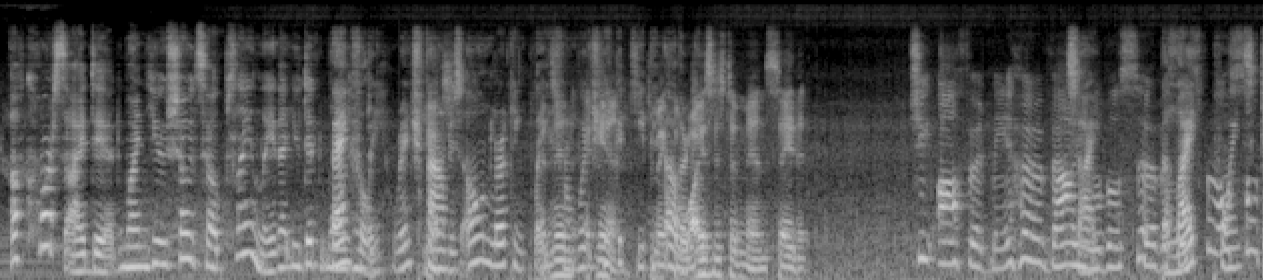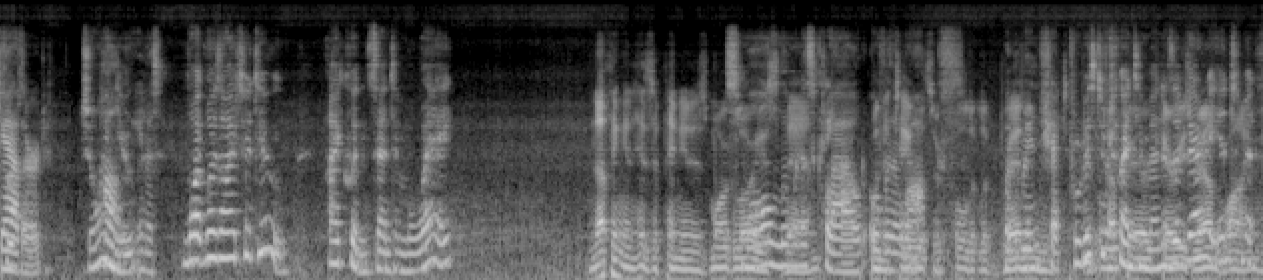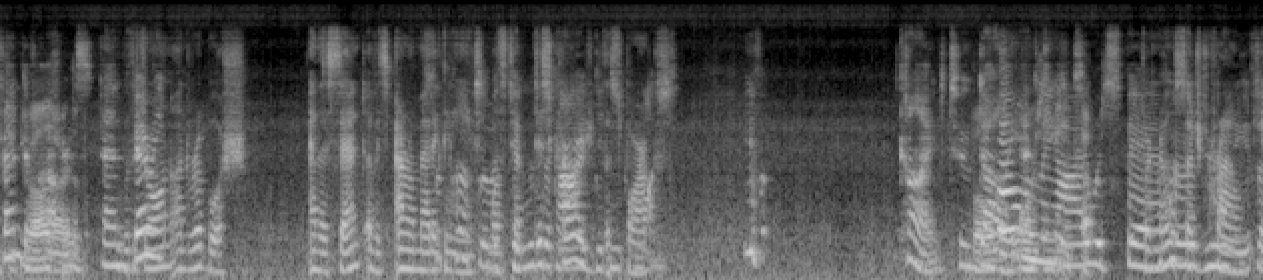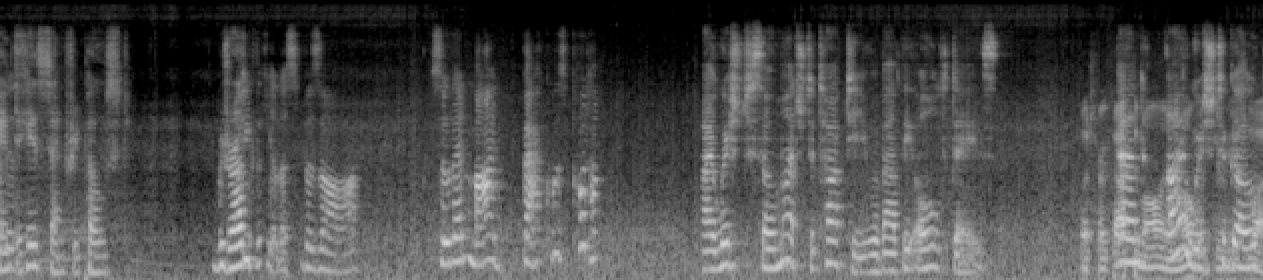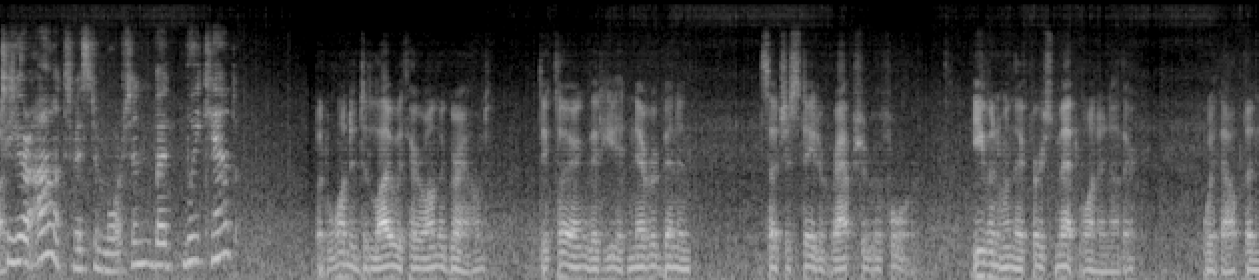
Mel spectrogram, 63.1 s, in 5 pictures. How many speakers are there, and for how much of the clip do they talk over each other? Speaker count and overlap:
four, about 34%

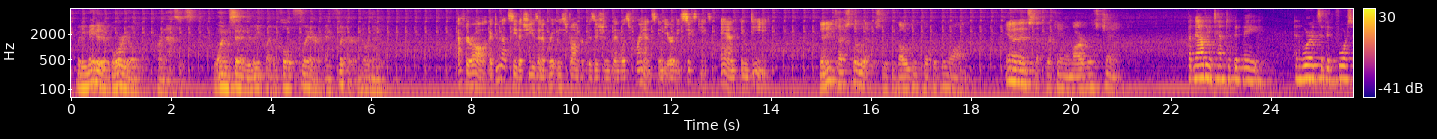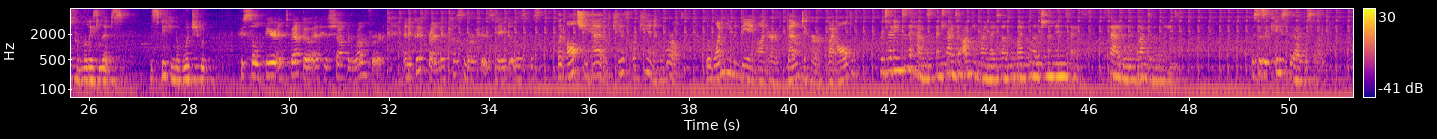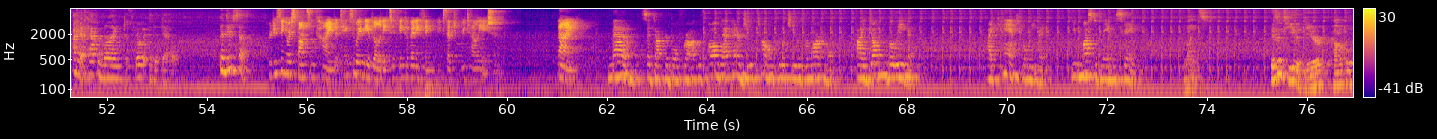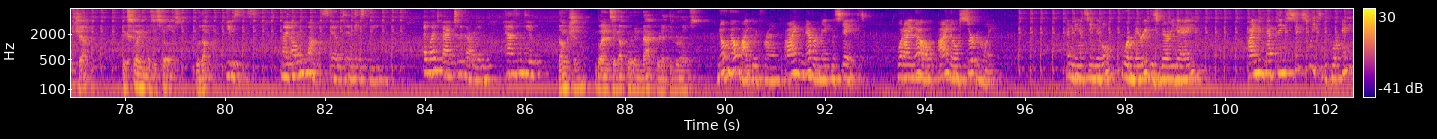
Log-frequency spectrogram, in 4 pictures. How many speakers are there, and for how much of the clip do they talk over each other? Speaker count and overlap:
ten, no overlap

